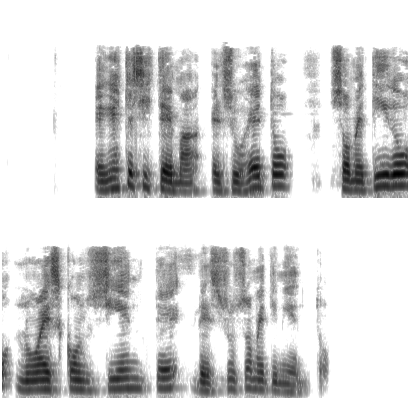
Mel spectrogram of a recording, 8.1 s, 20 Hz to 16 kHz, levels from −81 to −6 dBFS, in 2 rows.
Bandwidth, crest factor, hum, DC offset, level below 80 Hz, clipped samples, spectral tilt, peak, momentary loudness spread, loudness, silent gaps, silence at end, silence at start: 7.8 kHz; 18 dB; none; under 0.1%; -58 dBFS; under 0.1%; -4 dB/octave; -2 dBFS; 10 LU; -19 LUFS; 3.22-3.27 s; 0.8 s; 0.95 s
